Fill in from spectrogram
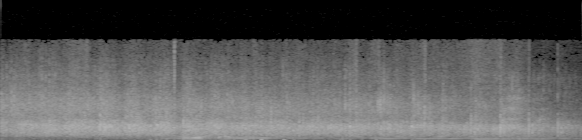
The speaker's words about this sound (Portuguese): Vamos recebê-lo com a forte salva de palmas.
